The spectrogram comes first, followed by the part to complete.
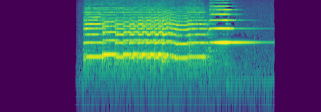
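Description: Solo violin playing a short bowed phrase of several notes, starting about two seconds in. It ends on a higher held note that swells and then fades away.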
